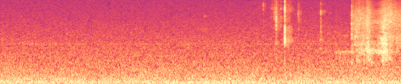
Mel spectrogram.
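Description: Faint room tone, with a couple of small clicks nearly three seconds in, then cardstock rustling near the end as a paper panel is handled and laid down.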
